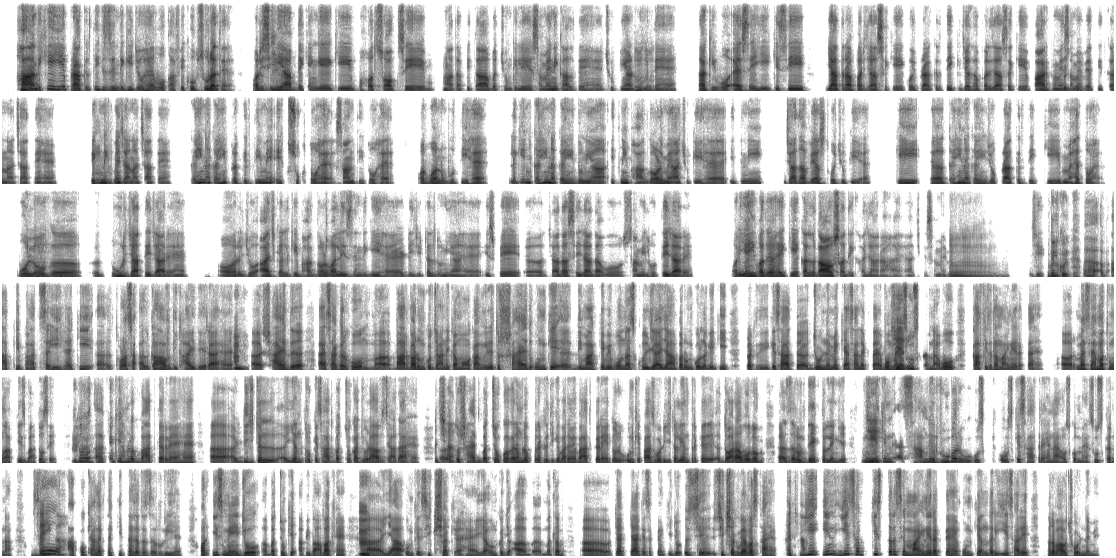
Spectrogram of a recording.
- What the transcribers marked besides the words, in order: tapping
- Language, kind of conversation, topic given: Hindi, podcast, बच्चों को प्रकृति से जोड़े रखने के प्रभावी तरीके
